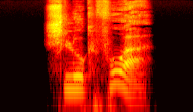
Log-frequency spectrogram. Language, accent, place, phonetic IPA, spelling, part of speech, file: German, Germany, Berlin, [ˌʃluːk ˈfoːɐ̯], schlug vor, verb, De-schlug vor.ogg
- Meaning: first/third-person singular preterite of vorschlagen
